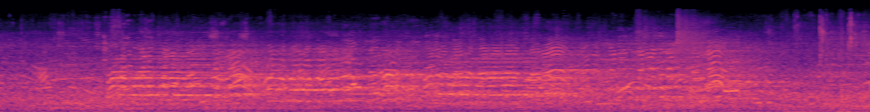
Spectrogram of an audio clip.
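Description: A young man sings through a microphone over loudspeakers in a large hall.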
